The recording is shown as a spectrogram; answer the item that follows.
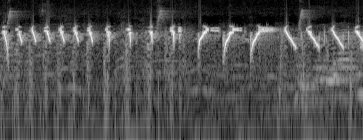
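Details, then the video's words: Canary song meant as a tutor for young birds: evenly spaced sharp chirps, then longer rising and falling sweeping whistles, loud and clear. "Kenari GACOR PANJANG INI Cocok untuk Masteran KENARI PAUD dan Kenari Macet BUNYI"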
